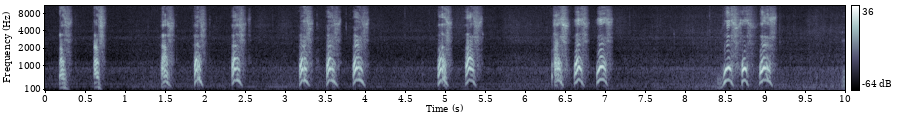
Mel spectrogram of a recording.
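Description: A man barking like a dog in short, sharp barks, about sixteen in quick groups of two or three, imitating a dog to scare reindeer off the road. A faint low hum from the car runs underneath.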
